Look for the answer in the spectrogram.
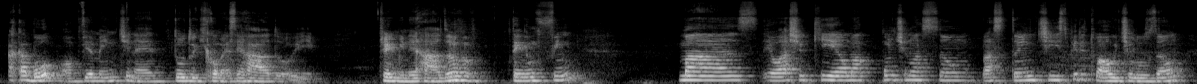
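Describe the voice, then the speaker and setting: Echoey, expressive young Brazilian man. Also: high-pitched. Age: young adult. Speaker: guest, singer and songwriter. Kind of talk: casual interview chat. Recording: roomy, echoey room sound.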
